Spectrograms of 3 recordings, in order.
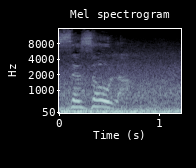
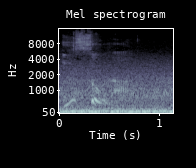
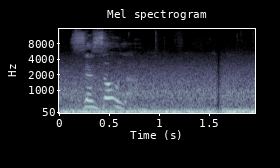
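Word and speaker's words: Zezolla: Her name is Zezola. I always heard Isola, which is also easier to pronounce. Zezola.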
